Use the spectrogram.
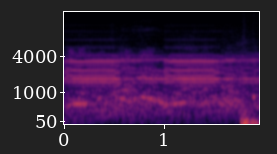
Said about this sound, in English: What's that? Sounds like an alarm. Do they do fire drills in space?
